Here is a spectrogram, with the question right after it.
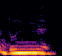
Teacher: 무슨 말이냐? 히읗과 니은이 만나면 히읗이 니은으로 아예 바뀌어버린다는 거예요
